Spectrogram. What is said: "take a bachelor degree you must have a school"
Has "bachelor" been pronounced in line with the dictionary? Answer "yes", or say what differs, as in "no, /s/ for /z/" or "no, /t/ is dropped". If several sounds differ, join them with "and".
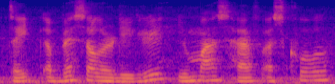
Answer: no, /s/ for /tʃ/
